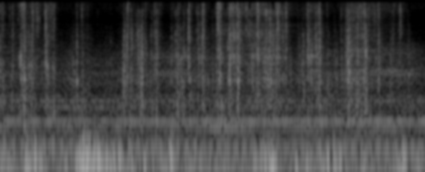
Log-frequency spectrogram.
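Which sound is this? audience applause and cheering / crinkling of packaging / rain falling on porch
crinkling of packaging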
